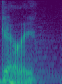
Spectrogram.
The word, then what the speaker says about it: Gerry: Yes, it's pronounced Gerry.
